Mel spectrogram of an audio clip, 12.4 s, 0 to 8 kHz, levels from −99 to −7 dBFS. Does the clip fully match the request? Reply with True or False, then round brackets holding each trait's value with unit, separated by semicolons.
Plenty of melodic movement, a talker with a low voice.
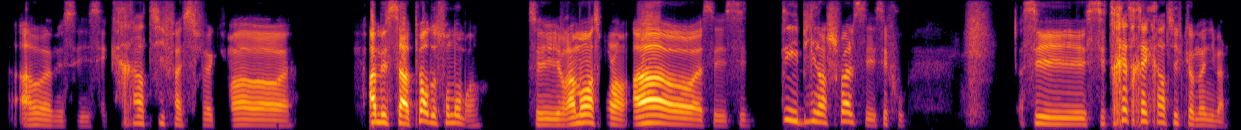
False (6.1 semitones; 145 Hz)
